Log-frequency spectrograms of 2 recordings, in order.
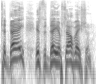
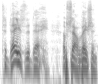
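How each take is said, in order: First: Louder, insistent. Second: Said in the usual way. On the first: Shown as a demonstration. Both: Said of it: "that's a true statement".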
